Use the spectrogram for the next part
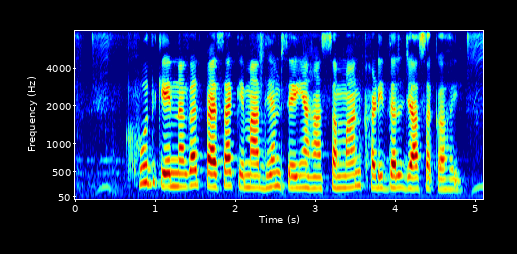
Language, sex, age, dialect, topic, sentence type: Magahi, female, 18-24, Western, banking, statement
